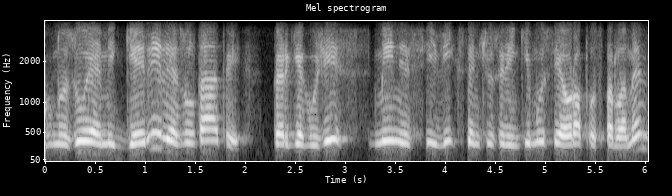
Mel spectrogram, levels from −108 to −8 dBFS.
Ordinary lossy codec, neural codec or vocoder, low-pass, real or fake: Opus, 16 kbps; none; 3.6 kHz; real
